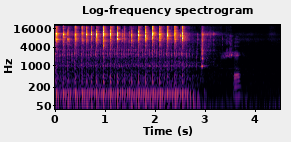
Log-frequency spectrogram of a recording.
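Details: Yamaha F1ZR two-stroke after clutch-side work, complaint of rough clutch noise: a steady, even popping idle of about three or four beats a second with nothing rattling; the clutch side sounds okay.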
